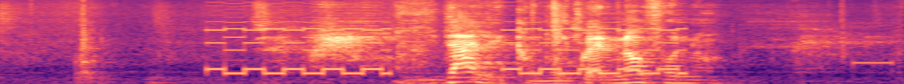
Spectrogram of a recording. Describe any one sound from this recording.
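A phone beeps in short repeated tones.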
